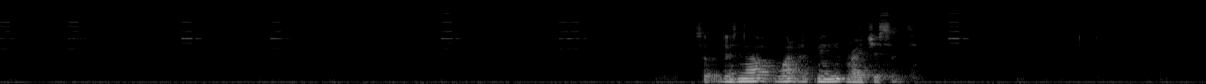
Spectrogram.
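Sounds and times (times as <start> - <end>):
faint short electronic beeps: 1.8 - 3.0, 4.4 - 4.8, 5.6 - 6.0, 9.5 - 9.8.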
